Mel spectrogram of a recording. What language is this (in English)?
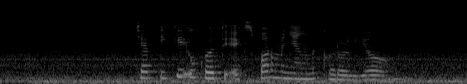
Javanese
